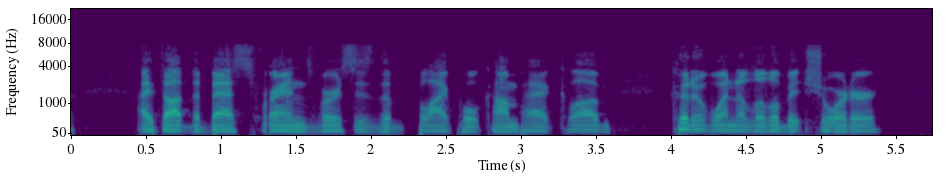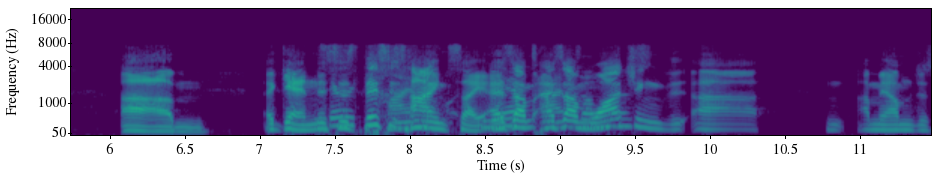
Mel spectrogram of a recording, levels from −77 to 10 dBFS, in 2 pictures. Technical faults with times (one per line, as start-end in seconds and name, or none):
1.30-1.34 packet loss on an ADPCM call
